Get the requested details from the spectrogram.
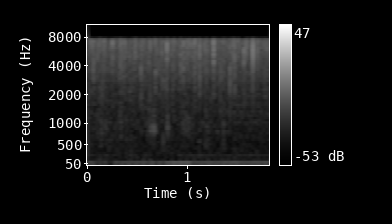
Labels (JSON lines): {"label": "anthrophony, boat engine", "recorder": "SoundTrap 500"}
{"label": "biophony", "recorder": "SoundTrap 500"}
